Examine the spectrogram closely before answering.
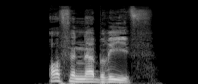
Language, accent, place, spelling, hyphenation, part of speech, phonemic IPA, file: German, Germany, Berlin, offener Brief, of‧fe‧ner Brief, noun, /ˌʔɔfənɐ ˈbʁiːf/, De-offener Brief.ogg
- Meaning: open letter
